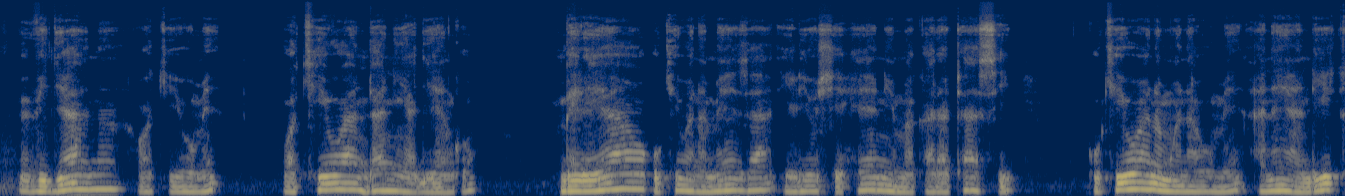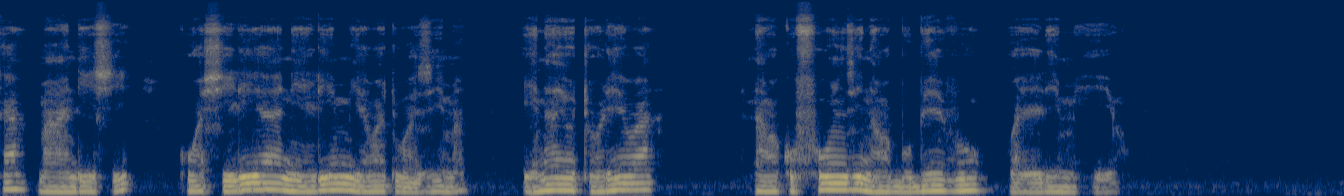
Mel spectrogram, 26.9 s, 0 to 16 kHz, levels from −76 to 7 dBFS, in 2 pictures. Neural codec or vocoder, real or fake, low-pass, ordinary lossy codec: vocoder, 48 kHz, 128 mel bands, Vocos; fake; 14.4 kHz; Opus, 32 kbps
